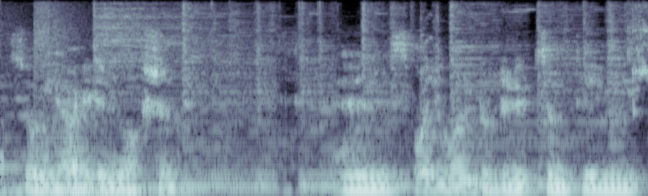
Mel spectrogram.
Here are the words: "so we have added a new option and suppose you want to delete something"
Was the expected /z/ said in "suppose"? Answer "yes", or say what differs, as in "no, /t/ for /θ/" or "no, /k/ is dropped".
no, /z/ is dropped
